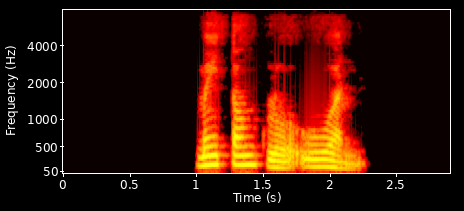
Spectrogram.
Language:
Thai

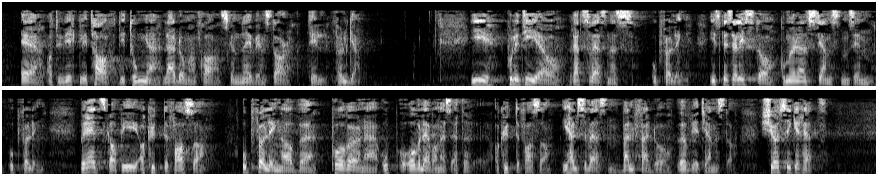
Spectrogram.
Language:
Norwegian Nynorsk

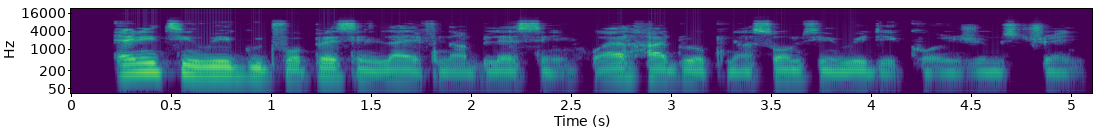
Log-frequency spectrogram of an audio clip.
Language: Nigerian Pidgin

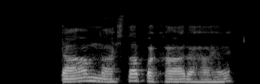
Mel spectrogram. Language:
Urdu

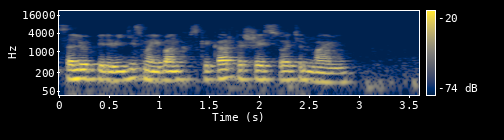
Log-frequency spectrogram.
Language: Russian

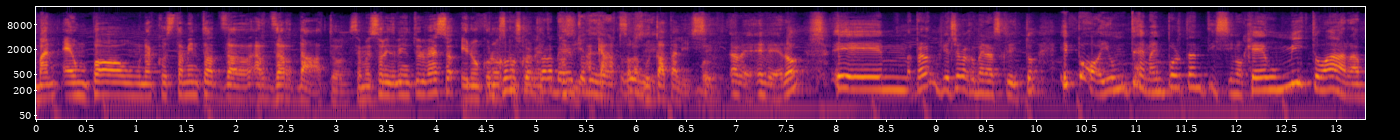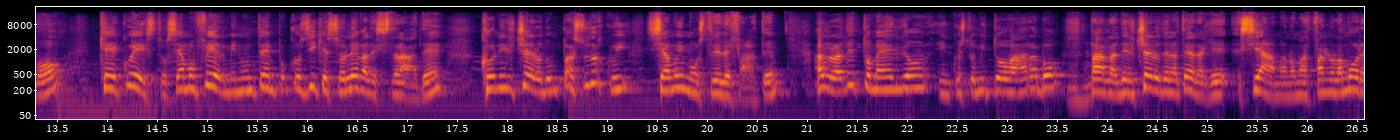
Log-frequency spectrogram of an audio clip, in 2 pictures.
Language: Italian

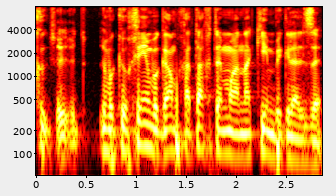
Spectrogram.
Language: Hebrew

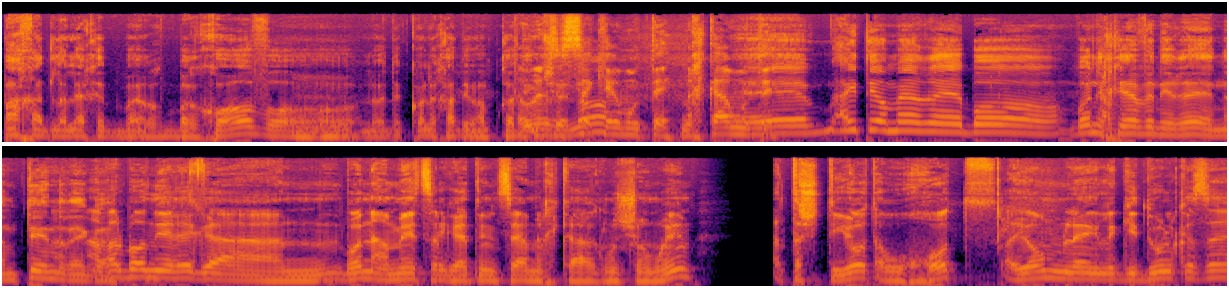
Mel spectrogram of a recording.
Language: Hebrew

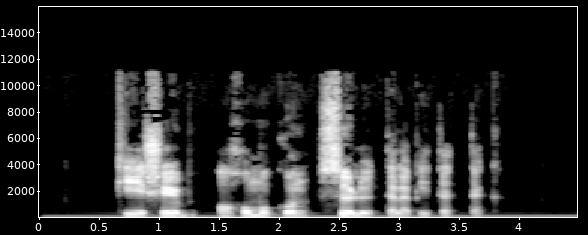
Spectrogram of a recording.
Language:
Hungarian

